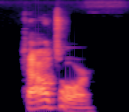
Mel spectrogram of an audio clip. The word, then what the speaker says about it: KOTOR: My refutation of that AI-generated noise right there is, how do you pronounce the acronym for Knights of the Old Republic? – Kowtor.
